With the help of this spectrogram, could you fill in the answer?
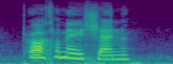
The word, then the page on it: proclamation: American English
